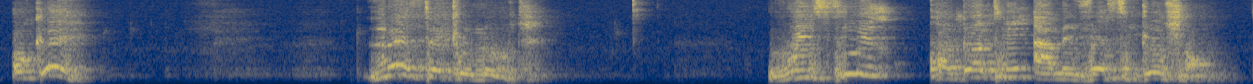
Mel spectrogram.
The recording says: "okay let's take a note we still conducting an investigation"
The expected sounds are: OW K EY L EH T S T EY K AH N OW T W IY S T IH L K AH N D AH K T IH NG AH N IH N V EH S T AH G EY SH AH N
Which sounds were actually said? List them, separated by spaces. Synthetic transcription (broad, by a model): OW K EY L EH T S T EY K AH N OW T W IY S T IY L K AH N D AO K T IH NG AH N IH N V EH S T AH G EY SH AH N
